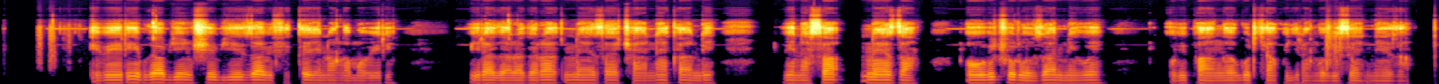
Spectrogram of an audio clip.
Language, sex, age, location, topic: Kinyarwanda, male, 25-35, Musanze, agriculture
